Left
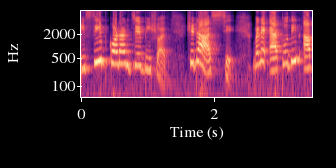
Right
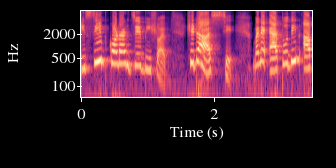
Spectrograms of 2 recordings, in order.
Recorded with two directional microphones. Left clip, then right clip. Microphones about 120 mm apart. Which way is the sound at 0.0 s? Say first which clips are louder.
Right 2 dB; 20° right (ahead or behind).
